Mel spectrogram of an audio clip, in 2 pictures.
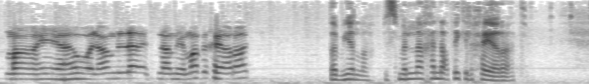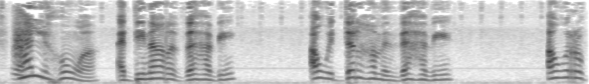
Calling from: Mecca, Makkah Province, Saudi Arabia; أنا من مكة

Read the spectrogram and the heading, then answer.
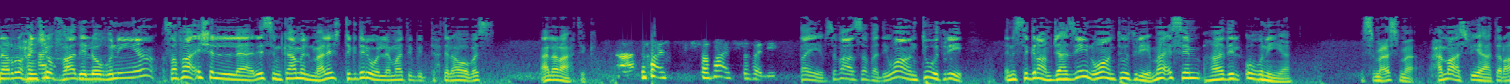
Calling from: Mecca, Makkah Province, Saudi Arabia; من مكه

